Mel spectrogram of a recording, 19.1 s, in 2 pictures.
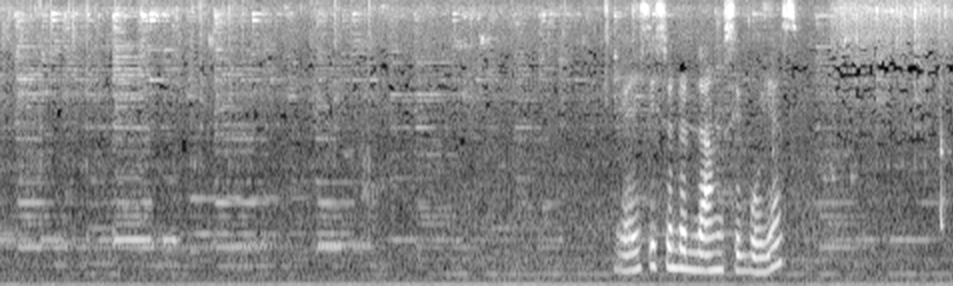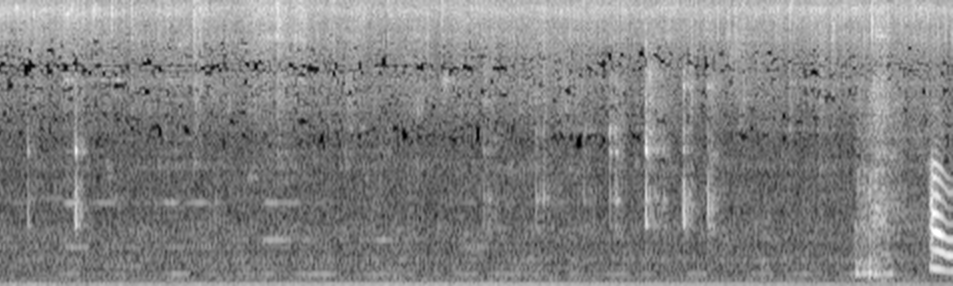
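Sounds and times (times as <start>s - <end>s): oil sizzling in a pot: 0.0s - 19.0s
onions scraped from cutting board: 18.1s - 18.6s.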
